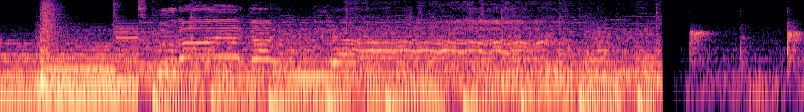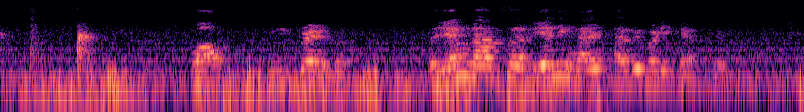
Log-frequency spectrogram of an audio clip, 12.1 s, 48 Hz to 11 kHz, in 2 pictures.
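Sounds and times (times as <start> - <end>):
person clapping hands: 5.1 - 6.8.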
